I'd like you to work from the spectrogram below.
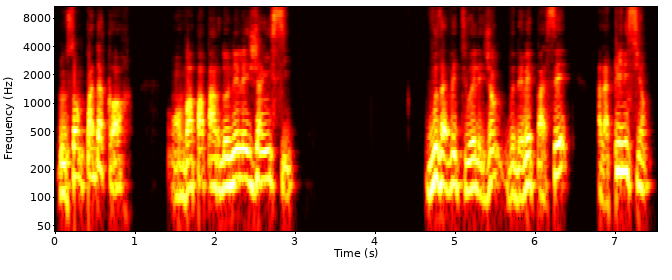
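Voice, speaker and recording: Husky, heated Congolese man. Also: medium pitch, animated, moderate pace, long pauses. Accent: Congolese French. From Democratic Republic of the Congo. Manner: heated and forceful, repeats for emphasis. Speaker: political commentator. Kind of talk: impassioned political commentary.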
